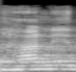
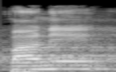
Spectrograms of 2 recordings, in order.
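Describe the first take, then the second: First: The word begins with an h sound. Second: The word begins with a p sound. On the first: This is how Noakhali people say it. "ওনারা বলে" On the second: This is how the speaker's own region says it. "আমরা বলি"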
